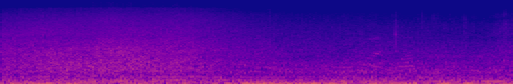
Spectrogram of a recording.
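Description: Surf rolls and washes onto the beach at the Paphos sea front in Cyprus, a broad, continuous roar of waves mixed with wind buffeting the microphone.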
